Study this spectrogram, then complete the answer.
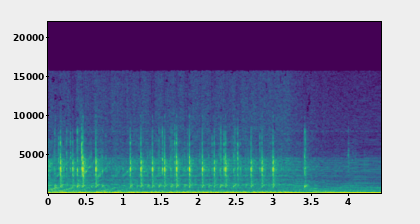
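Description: Keyboard keys clatter under quick, rhythmic taps.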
